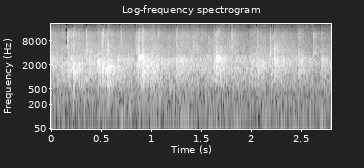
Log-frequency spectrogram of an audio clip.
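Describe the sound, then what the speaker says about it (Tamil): Congregation clapping hands in rhythm during a Tamil church service, the claps falling in a regular pulse, fairly faint and roomy. "கைத்தட்டி ஆண்டவரை மையப்படுத்துங்க பாக்க."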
